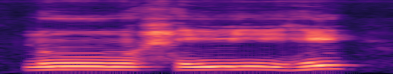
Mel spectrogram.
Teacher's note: ہا ساکن ہو جائے گا اور اس سے پہلے یا مدہ، تو یہ یا اور کھینچ کے پڑھی جائے گی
